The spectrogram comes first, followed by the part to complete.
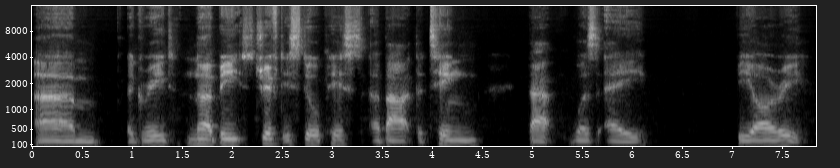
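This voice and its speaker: A man's voice: on the low side, little pitch movement, slow. A man hosting a casual fan podcast, reading out viewer comments in a laid-back, conciliatory way.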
